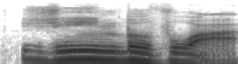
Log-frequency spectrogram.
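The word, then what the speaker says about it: Jean Beauvoir: Ace played bass and uh who's the guy that we can never pronounce his name from the plasmatic? Bvois. Bois. Jean Bvoir. Jean Bvoir.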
